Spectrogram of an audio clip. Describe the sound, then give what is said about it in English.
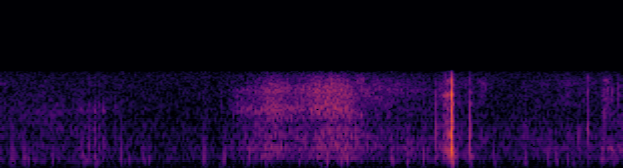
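Deep inhaling of essential oil rubbed between the palms: a soft, breathy rush of drawn-in air followed by a short, sharp sniff, faint throughout. “You just put a drop in the palm of your hand, rub your hands together, and then inhale deeply three times.”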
